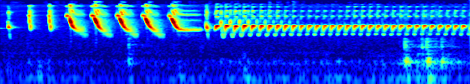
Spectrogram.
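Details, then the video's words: Hand-tame red canary singing happily in a garden after being taken outside: a run of quick, bright, downward-sweeping whistled notes, then a fast, even, buzzy trill held steadily to the end. "手のり赤カナリア鳴き声 囀り"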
